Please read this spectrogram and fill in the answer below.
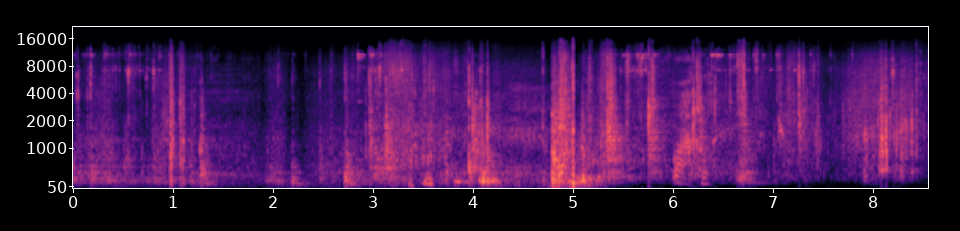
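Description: Hand pulling repeatedly at a car door handle that is frozen shut: irregular plastic clicks, knocks and rattles as the iced-up door fails to open.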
